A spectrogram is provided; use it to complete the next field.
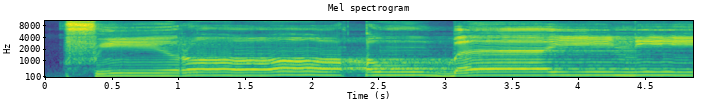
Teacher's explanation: Huruf nun yang berkasroh i ini bertemu dengan huruf ya sukun, maka dibaca panjang dengan panjang 2 harokat.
